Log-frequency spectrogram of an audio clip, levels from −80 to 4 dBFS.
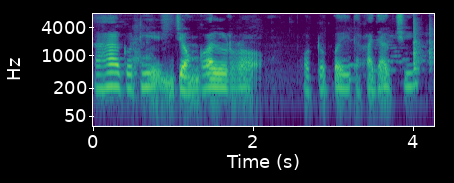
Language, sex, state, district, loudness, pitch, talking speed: Odia, male, Odisha, Nuapada, -20 LUFS, 195 Hz, 85 wpm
